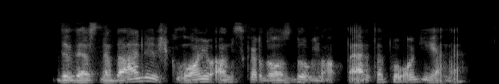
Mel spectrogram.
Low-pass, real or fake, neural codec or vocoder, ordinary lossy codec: 7.2 kHz; fake; codec, 16 kHz, 2 kbps, FreqCodec, smaller model; AAC, 64 kbps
